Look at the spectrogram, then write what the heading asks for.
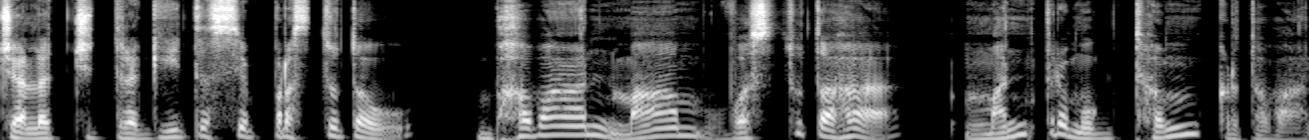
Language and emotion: Sanskrit, surprised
